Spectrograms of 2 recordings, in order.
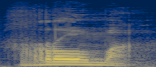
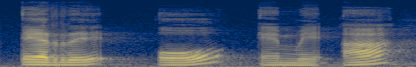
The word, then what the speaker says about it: Roma: R is initial position is a double trilled, like Roma, R-O-M-A, Roma, Ron, Rio, perro.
